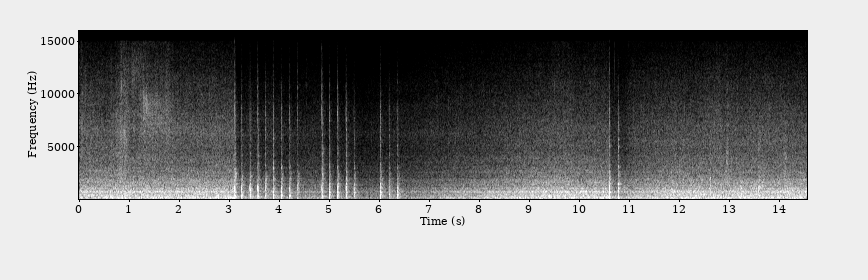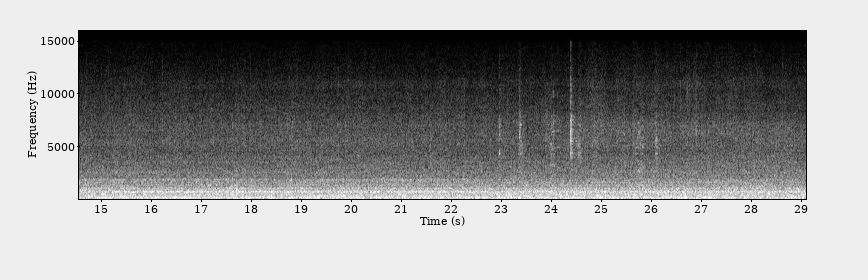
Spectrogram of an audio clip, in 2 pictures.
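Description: Steady hum and hiss of a kitchen as vegetables cook in a saucepan on a gas stove. About three seconds in comes a quick run of a dozen or so sharp taps, and near ten seconds a single knock.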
